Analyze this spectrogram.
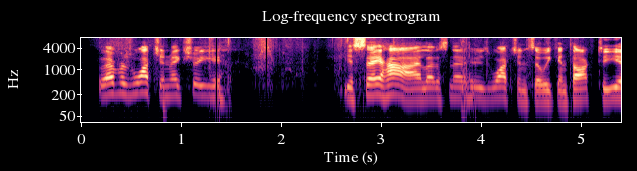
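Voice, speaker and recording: Pitched fairly high, a man talks at a moderate pace with ordinary pitch variation. The sound is dry and close, with no echo. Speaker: paranormal investigator livestreamer. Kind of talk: casual livestream chat. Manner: loud.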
